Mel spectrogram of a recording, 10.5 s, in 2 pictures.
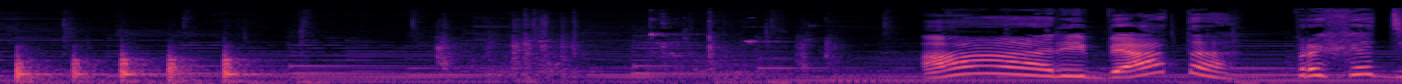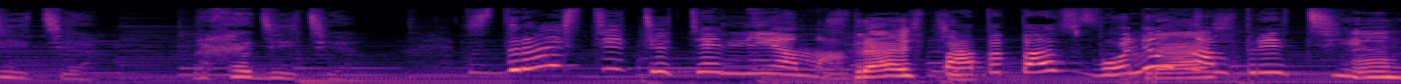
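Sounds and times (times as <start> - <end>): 
knocking on a door: 0.0 - 1.2
speech: 3.5 - 10.5.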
